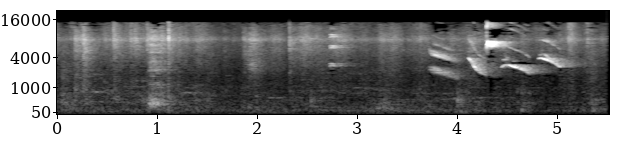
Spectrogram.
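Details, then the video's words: Green-winged saltator (trinca-ferro), a soft-billed bird, in a singing duel: a brief burst of loud, clear whistled notes, some rising and some sweeping down, after scattered clicks and rustling, over steady low background noise. "Trinca ferro boca mole disputa?"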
